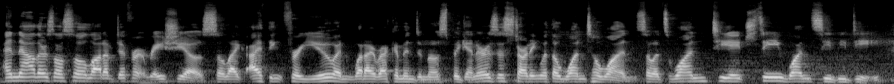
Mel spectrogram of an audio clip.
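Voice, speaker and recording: A drag performer and choreographer from Texas, chatting as a guest in a lively, campy, playful way with quick quips. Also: male voice, mid-range voice. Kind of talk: casual interview chat.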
